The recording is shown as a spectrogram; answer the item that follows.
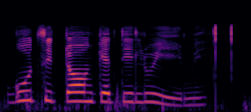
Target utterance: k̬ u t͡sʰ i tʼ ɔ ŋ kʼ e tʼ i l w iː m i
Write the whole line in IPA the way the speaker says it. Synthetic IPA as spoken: k̬ u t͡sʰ i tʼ ɔ ŋ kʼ ɛ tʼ i l w iː m i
